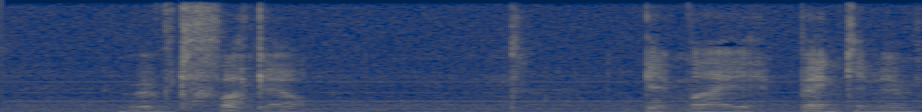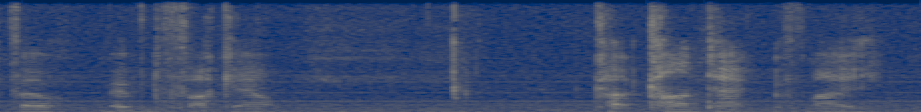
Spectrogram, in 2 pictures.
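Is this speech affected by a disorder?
Yes: cerebral palsy.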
